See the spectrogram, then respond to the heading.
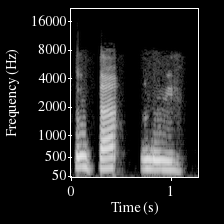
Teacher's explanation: Huruf H-nya di tengah-tengah tenggorokan.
